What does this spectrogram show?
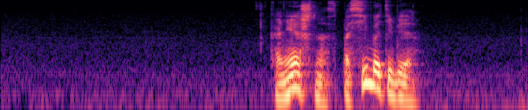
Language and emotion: Russian, positive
